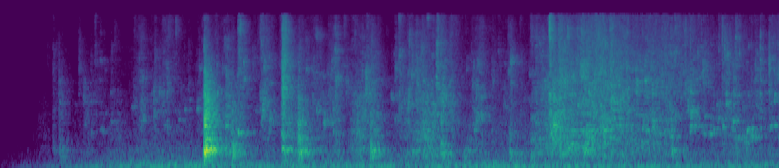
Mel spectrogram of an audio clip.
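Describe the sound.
Water splashing and rushing as a wet floor is washed, a steady wash of running water punctuated by a few louder splashes and sloshes, continuing throughout with no talking.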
